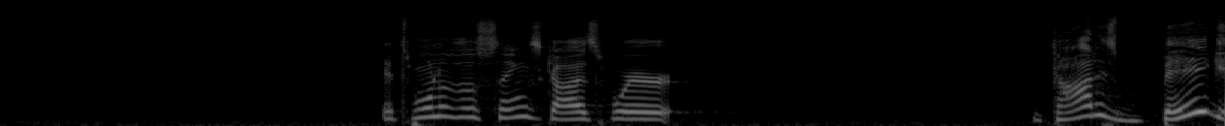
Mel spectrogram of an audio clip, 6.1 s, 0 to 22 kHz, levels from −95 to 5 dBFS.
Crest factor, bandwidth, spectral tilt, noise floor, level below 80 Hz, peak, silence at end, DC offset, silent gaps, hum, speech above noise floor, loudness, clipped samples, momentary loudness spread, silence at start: 20 dB; 13 kHz; -4 dB/octave; under -90 dBFS; -82 dBFS; -38 dBFS; 0 s; under 0.1%; none; none; over 36 dB; -55 LUFS; under 0.1%; 14 LU; 1.9 s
